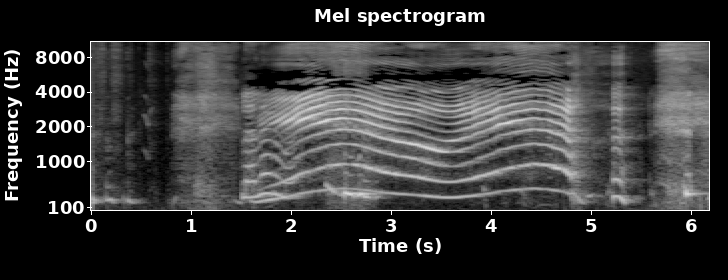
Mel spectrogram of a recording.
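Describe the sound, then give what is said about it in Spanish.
A voice imitates the fire alarm of a student residence with a loud, sustained wailing tone of about three seconds, its pitch wavering up and down, with brief speech before and after. “Y nada, pues saltaba una alarma de incendios que si no veías la de tu pasillo, habías la de al lado.”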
